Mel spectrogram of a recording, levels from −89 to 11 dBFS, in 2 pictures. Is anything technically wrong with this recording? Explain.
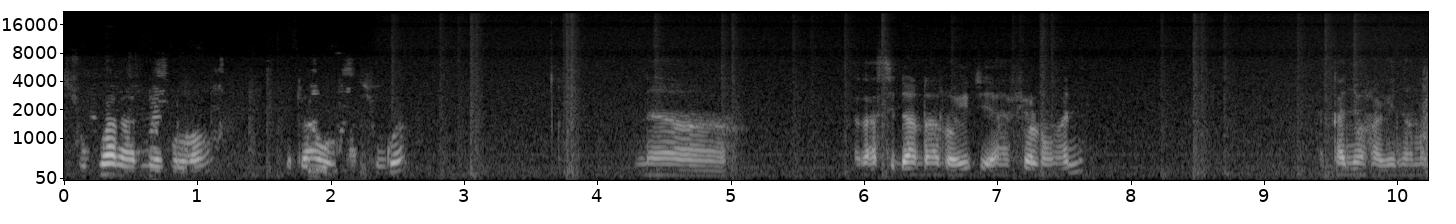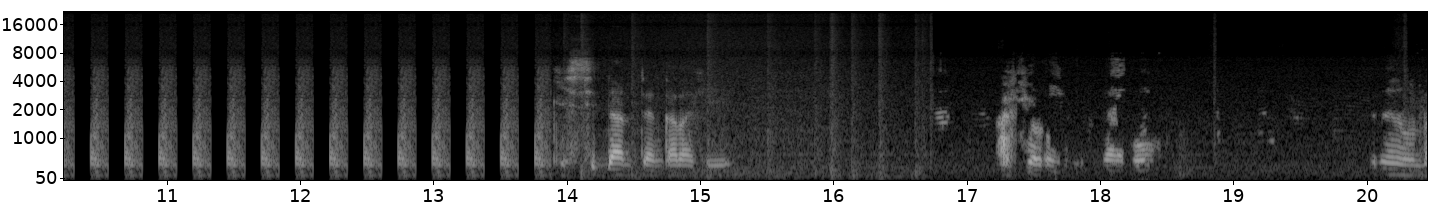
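Yes, this speech clip has four kinds of echo-canceller and playback faults.

Speech suppressed in double talk occurs at 0.0–2.31 s, 17.19–18.43 s and 19.82 s to the end. The talker's voice dips by roughly 15 dB in the first stretch and roughly 20 dB in the later two, for about a second each time and about half a second at the end. This is likely an echo canceller that could not tell the talker from the loudspeaker echo and turned both down. Unlike background gating, the voice itself sinks.

The other side's voice leaking through can be heard at 0.6–2.17 s and 17.61–19.27 s, overlapping those suppressed stretches. A second voice sits roughly 15 dB and then roughly 20 dB below the talker. The likely cause is an echo canceller leaving part of the loudspeaker signal in the microphone pickup. This differs from suppression because something extra is added rather than the talker being lost.

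A stutter with silent gaps runs from 10.30 to 13.88 s. A fragment of about 130 ms repeats over and over, each copy followed by about 126 ms of digital silence, so it recurs every 256 ms. This points to a player or stream that likely stalled and replayed its last fragment on each retry. The material that should have played in that span is lost. A dropout would leave a gap without repeating anything.

The background is gated by the echo canceller at 16.82–16.91 s. The room sound drops by about 7 dB for roughly 70 ms while the loudspeaker plays, then recovers once the canceller releases. Only the ambience ducks here, which distinguishes it from double-talk suppression of the voice.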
